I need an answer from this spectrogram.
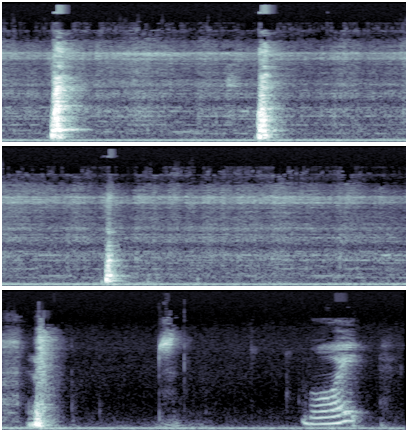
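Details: Guard dog at home barking at a delivery person: single sharp, loud barks spaced two to three seconds apart, then a short rising whine at the end, over a quiet indoor background.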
